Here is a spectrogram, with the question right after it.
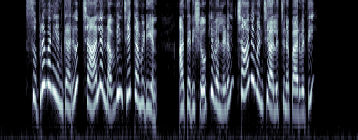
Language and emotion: Telugu, happy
